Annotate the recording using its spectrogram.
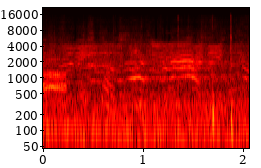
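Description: Women footballers shouting and calling to one another in high voices during open play. There are two short dull thuds near the end.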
